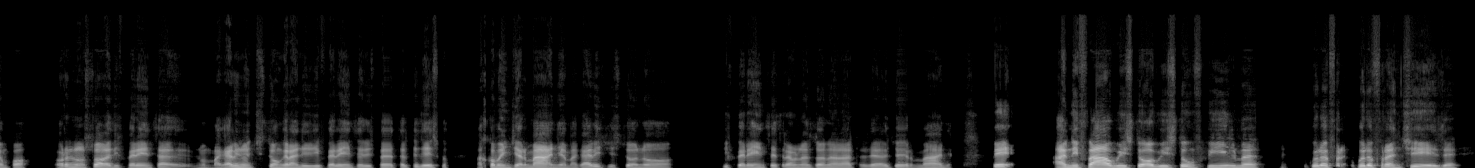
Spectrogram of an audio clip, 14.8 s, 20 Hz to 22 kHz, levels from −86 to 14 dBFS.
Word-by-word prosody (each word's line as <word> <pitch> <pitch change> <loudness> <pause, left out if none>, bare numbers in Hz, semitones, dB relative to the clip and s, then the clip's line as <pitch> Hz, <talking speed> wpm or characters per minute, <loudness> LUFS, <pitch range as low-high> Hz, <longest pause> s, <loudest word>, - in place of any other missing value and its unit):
un 140 - -7
po' 135 -2 -5 0.2
ora, 185 - -3
non 165 -6 -3
so 175 - +2
la 150 - +3
differenza, 140 +1 -3 0.2
magari 140 +6 -2
non 150 -7 -3
ci - - -25
son 150 -2 -3
grandi 125 -2 0
differenze 120 -1 -4
rispetto 120 +1 -6
al 120 - -10
tedesco, 140 -1 -4 0.3
ma - - -12
come 155 -1 0
in - - -10
Germania 140 -3 +3
magari 140 +6 -4
ci 145 - -19
sono 120 -4 -7 0.4
differenze 135 -1 -4
tra 125 0 -4
una 125 -1 -6
zona 125 -1 -4
e - - -3
l'altra 120 -1 -6
della 115 -1 -5
Germania. 120 0 -5 0.4
Beh, 170 +1 +4 0.4
anni 170 +3 +6
fa 195 +2 +9
ho - - +3
visto 185 -2 +2
ho 165 -2 +6
visto 170 +1 0
un 165 - -3
film, 185 0 0 0.5
quello 200 +2 +4
fr 215 - -6
quello 195 +3 +4
francese, 140 -5 +1
140 Hz, 180 wpm, -23 LUFS, 125-165 Hz, 0.5 s, fa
